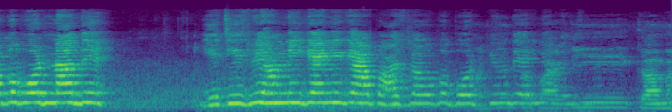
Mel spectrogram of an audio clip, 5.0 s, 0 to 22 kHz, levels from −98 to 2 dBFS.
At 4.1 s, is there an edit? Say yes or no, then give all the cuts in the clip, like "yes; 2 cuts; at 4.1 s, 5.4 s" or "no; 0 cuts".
yes; 1 cut; at 4.1 s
